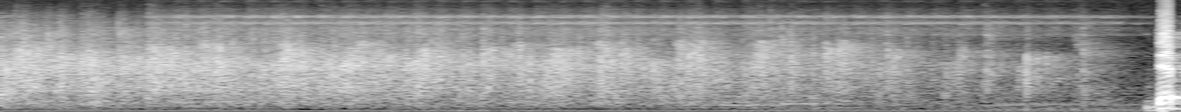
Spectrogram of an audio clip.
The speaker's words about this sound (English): Your clapping doesn't seem like you are a blessing.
